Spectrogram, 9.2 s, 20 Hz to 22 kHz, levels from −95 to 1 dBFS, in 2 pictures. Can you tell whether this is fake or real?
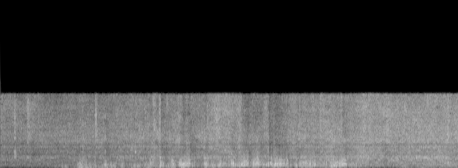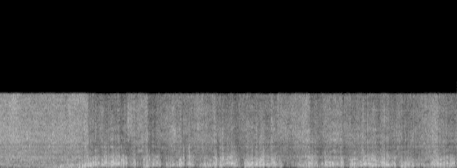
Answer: fake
